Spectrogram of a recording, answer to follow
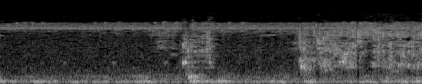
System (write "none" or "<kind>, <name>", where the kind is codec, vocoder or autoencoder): vocoder, BigVGAN v2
